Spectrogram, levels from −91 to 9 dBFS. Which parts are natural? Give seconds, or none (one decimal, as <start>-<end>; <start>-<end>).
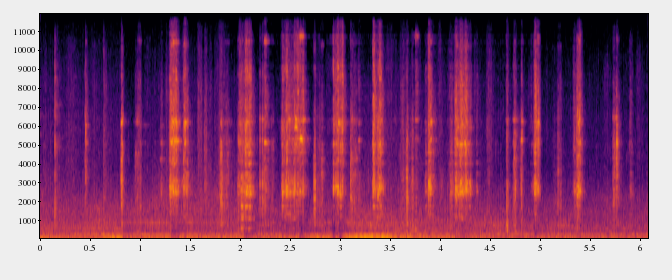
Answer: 0.0-2.2; 5.0-6.1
